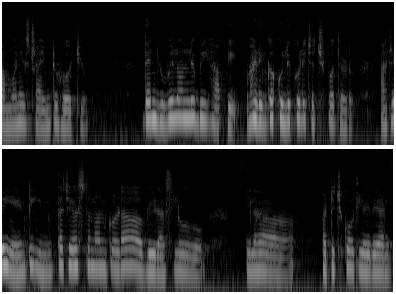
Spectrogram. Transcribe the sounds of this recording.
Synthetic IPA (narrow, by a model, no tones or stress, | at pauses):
ɐmʋɐnizʈɾajiŋʈuɦɐːɾʈju | d̪enjuːʋilo̞ːnlibiːɦaːpḭʋaːɽiŋkaːkulːikulit͡ʃɐt͡ʃːu̥pɔːt̪aːɽuɐɾeːe̞ːɳʈiːnt̪ɐt͡ʃe̞ːst̪unːaːnukuːɽaːʋiːɽɐsɐlu | ilaː | pɐʈːit͡ʃːukɔːʋɐʈle̞ːd̪eːɐɳʈe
